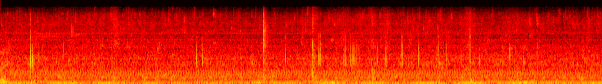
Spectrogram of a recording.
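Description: Steady running water from an aquaponics system, over a low steady hum, with scattered faint clicks as a knife cuts through a foam pool noodle.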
